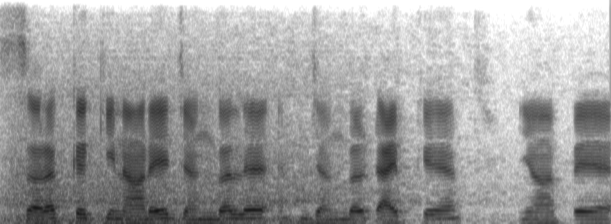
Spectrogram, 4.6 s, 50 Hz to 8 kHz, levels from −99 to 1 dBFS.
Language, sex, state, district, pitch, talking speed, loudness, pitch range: Hindi, male, Bihar, East Champaran, 130 Hz, 145 wpm, -18 LUFS, 125-135 Hz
